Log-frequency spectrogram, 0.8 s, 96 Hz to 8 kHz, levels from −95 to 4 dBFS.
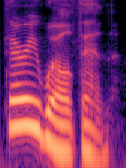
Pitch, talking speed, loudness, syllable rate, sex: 200 Hz, 215 wpm, -14 LUFS, 6.0 syllables/s, female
